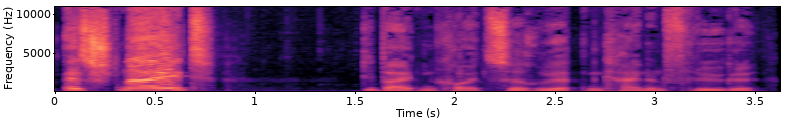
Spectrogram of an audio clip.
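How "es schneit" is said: loud, high-pitched announcement; calling out. A narrator's reading. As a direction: shout the news to sleepers. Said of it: "rief Wuschel".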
